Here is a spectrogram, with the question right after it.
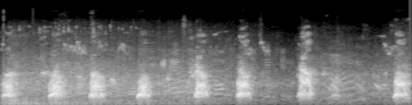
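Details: Norfolk Terrier barking: nine short, sharp barks in about five and a half seconds, spaced roughly half a second to a second apart, with quieter gaps between and a faint murmur in the background.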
